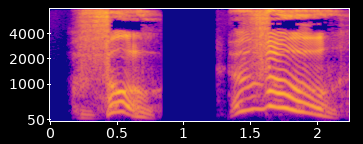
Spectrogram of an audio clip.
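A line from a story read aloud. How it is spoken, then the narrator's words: Exclaimed. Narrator (French): s'écrie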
